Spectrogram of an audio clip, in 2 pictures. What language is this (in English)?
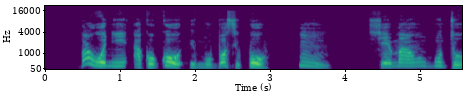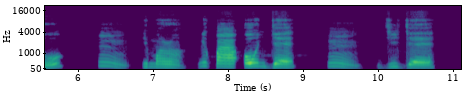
Yoruba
